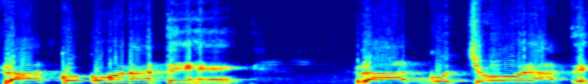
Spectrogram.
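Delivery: very high, squeaky, very slow drawn-out put-on voice. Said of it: "ये है बिलावल भुट्टो।".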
